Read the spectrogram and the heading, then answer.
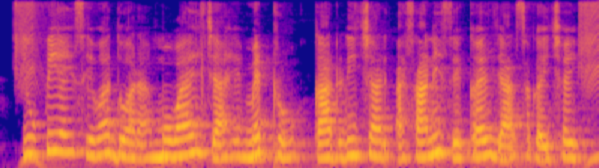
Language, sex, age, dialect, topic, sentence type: Magahi, male, 18-24, Western, banking, statement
